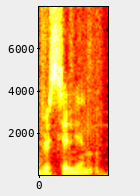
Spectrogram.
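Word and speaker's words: Brecilien: Yes, it's called Brazilian. Not spelled the way Tosha spelled it, but uh the pronunciation is more or less that.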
